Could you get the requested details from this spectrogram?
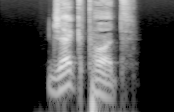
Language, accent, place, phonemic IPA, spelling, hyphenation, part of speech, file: German, Germany, Berlin, /ˈd͡ʒɛkpɔt/, Jackpot, Jack‧pot, noun, De-Jackpot.ogg
- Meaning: jackpot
